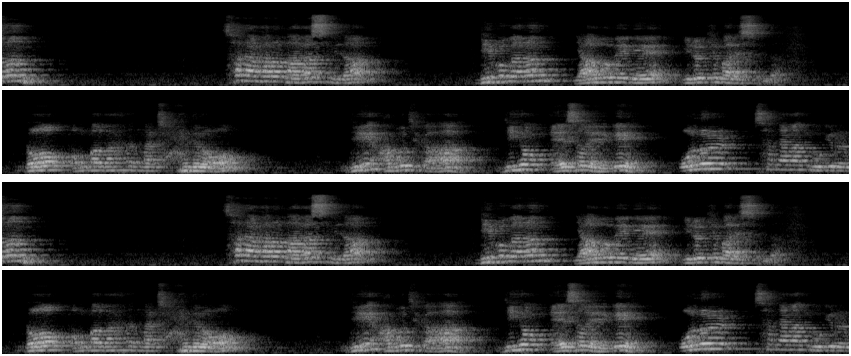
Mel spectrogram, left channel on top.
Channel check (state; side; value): identical; both; correlation 1.00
